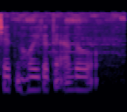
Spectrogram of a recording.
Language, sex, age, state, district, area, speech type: Santali, male, 18-30, West Bengal, Bankura, rural, spontaneous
